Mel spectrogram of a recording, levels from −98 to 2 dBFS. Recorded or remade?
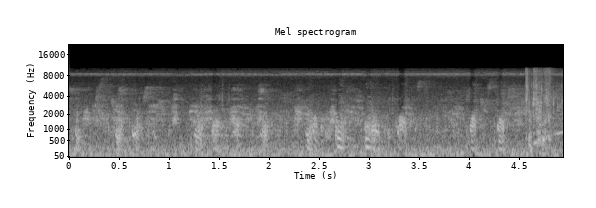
recorded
